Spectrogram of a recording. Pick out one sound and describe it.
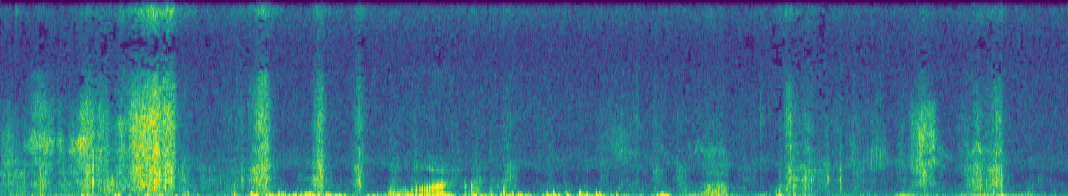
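Cloth rubs and scrapes against the microphone.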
